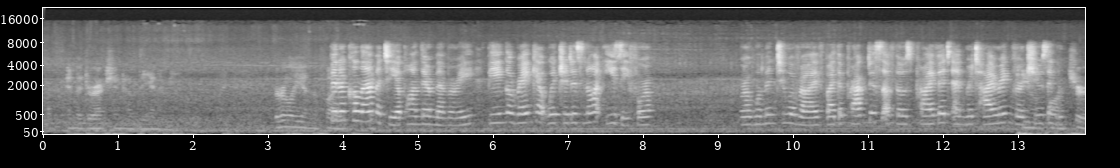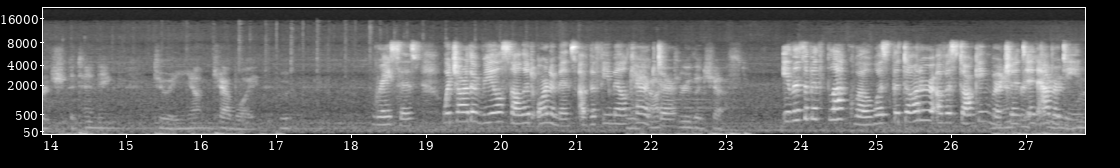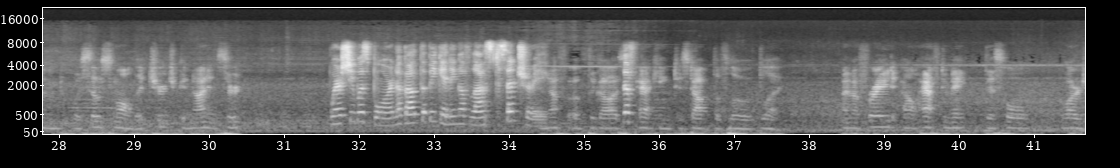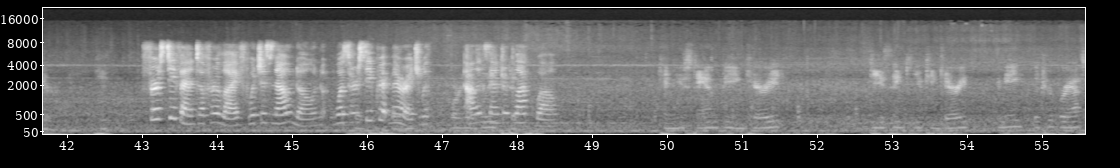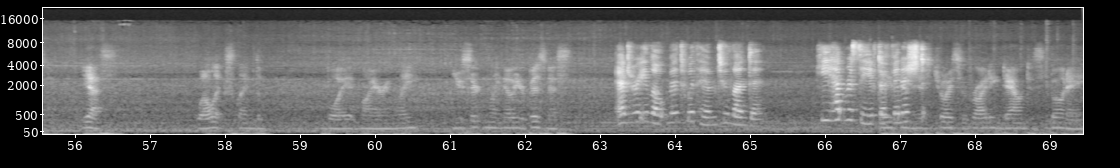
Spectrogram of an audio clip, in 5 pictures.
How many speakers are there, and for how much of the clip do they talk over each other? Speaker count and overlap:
2, about 11%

